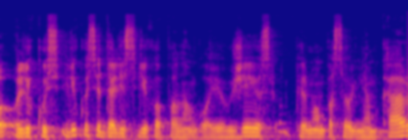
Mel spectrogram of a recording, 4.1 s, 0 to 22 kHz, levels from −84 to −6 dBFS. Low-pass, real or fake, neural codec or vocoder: 14.4 kHz; real; none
